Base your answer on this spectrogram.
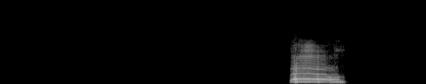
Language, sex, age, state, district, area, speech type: Santali, male, 18-30, West Bengal, Bankura, rural, conversation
